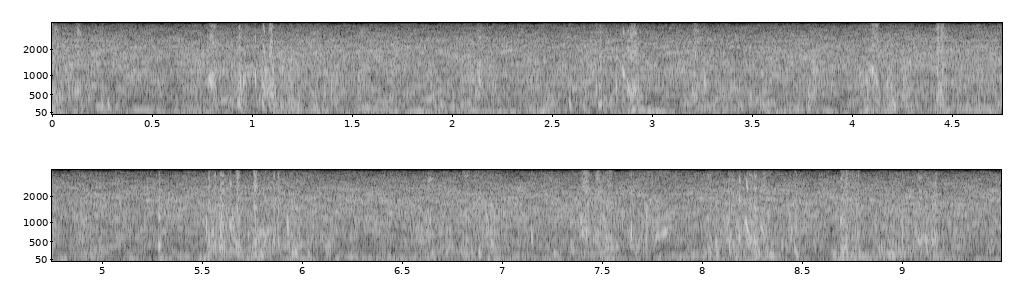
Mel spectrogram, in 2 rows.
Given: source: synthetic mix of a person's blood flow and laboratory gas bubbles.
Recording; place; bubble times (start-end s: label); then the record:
Doppler ultrasound of blood flow; precordium
0.00-0.35 s: bubbles
0.76-1.59 s: bubbles
1.86-2.27 s: bubbles
2.52-3.01 s: bubbles
3.15-3.31 s: bubbles
3.42-3.88 s: bubbles
4.02-4.82 s: bubbles
5.25-5.33 s: bubbles
5.48-6.09 s: bubbles
6.59-7.88 s: bubbles
7.92-8.54 s: bubbles
8.65-9.23 s: bubbles
From the record:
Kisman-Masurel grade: 343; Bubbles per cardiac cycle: rolling drumbeat, 9 or more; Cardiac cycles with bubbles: 100%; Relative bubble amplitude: loud (0.450 to 0.775); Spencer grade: 3 (all of the cardiac periods contain showers or single bubble signals, but not dominating or overriding the cardiac motion signals); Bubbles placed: anywhere in the cardiac cycle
